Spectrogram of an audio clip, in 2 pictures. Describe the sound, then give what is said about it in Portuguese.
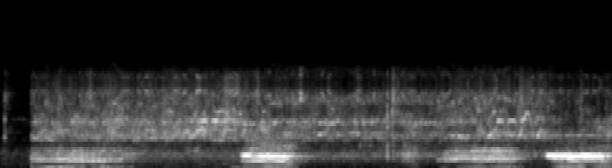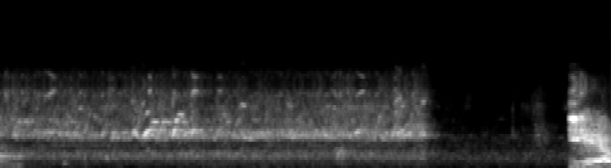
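A person imitates an ox with several drawn-out, wavering moos in a row, fairly loud, over a steady hissy background, followed by a short burst of sound at the end. “Diga, seu boizinho, como é que você faz?”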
